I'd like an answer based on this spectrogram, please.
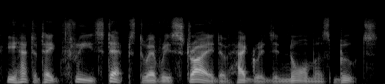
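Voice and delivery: usual speaking voice

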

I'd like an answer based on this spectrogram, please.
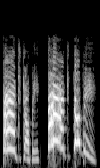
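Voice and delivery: loud, self-punishing squeal; Dobby. Acted. House-elf banging his head in self-punishment, loud squeal.

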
